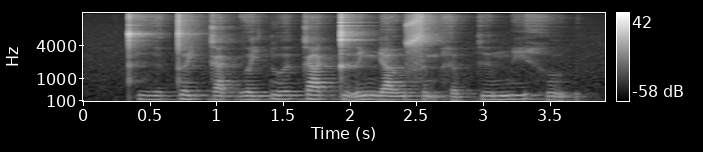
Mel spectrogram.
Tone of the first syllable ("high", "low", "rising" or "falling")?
low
